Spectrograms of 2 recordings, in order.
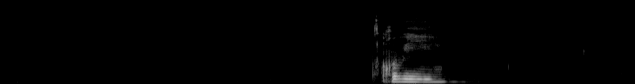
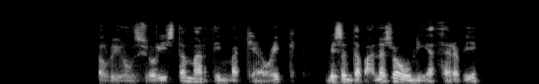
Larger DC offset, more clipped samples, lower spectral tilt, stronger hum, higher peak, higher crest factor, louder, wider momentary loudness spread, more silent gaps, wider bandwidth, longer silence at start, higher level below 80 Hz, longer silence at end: neither; neither; first, -8 dB/octave vs -5 dB/octave; neither; second, -10 dBFS vs -2 dBFS; first, 26 dB vs 20 dB; second, -27 LUFS vs -20 LUFS; first, 18 LU vs 13 LU; second, none vs 3.13-3.24 s; first, 8.8 kHz vs 7.8 kHz; first, 3.75 s vs 1 s; second, -78 dBFS vs -54 dBFS; first, 1.9 s vs 0.65 s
